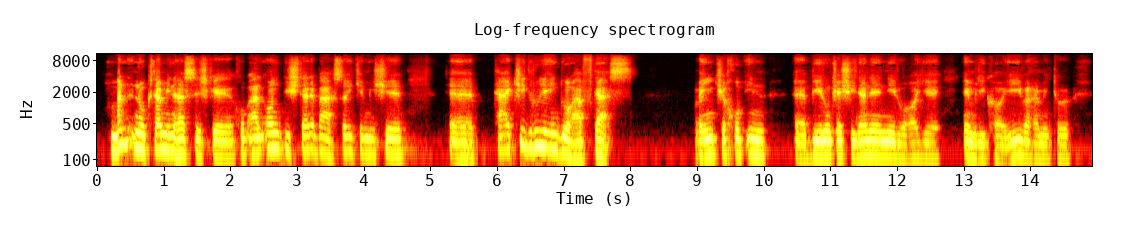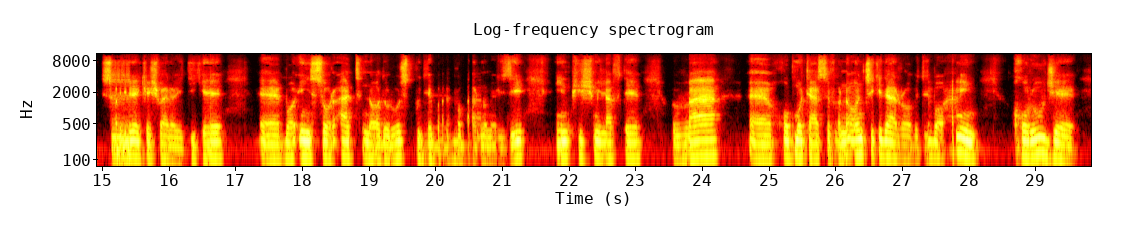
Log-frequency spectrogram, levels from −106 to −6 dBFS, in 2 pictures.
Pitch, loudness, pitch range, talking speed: 115 Hz, -26 LUFS, 105-130 Hz, 105 wpm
